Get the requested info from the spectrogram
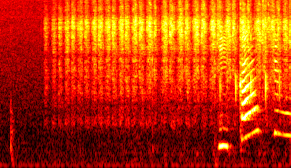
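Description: A pen scribbling rapidly on paper in quick back-and-forth strokes, filling in an area of a drawing. Near the end a young woman's voice cuts in with a short hum and then a rising vocal sound, louder than the scribbling.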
